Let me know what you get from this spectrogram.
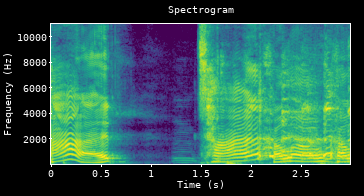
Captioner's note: laughs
